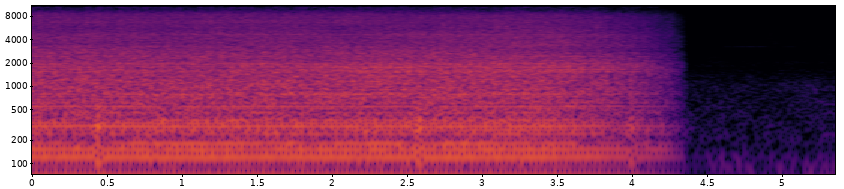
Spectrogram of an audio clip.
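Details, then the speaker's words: Curb-salvaged snowblower with a new carburetor and new fuel line, electric start: fires on one push, runs smooth and even at steady speed with no misses or knocks, then shuts off cleanly. Normal running. "okay so there you have it one push of the button and fired right off so it looks like that new carburetor is going to work fine"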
